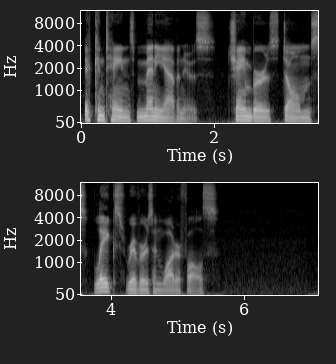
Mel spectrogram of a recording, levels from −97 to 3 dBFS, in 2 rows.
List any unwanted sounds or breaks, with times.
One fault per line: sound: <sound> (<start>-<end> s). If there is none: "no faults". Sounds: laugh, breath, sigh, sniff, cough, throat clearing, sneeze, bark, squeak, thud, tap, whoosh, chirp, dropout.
no faults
